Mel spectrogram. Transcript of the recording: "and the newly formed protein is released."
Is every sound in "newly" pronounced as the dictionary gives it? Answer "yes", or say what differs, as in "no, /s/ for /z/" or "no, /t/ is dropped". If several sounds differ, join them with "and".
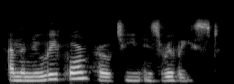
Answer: yes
